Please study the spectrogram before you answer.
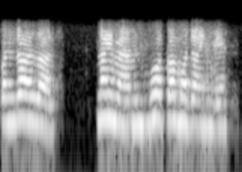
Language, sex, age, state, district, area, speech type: Urdu, female, 18-30, Uttar Pradesh, Gautam Buddha Nagar, urban, conversation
